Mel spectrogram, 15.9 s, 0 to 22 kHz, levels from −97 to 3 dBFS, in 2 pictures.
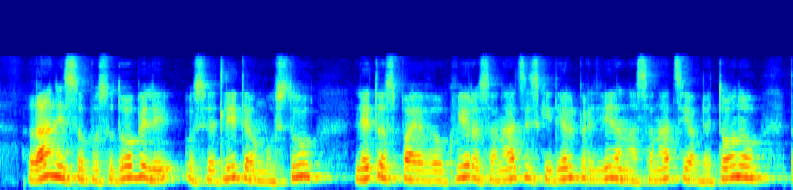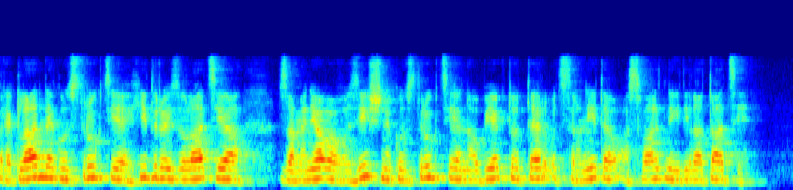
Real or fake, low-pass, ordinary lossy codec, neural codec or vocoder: real; 7.2 kHz; none; none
